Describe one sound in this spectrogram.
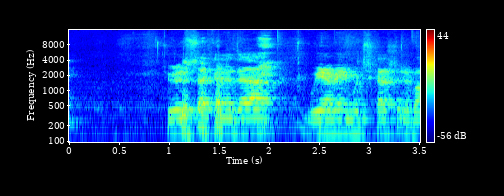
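A man speaks calmly, heard through a microphone.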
